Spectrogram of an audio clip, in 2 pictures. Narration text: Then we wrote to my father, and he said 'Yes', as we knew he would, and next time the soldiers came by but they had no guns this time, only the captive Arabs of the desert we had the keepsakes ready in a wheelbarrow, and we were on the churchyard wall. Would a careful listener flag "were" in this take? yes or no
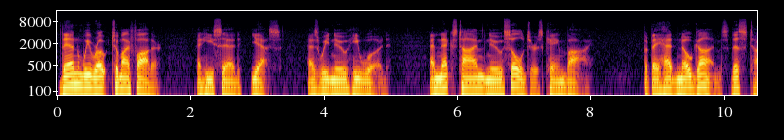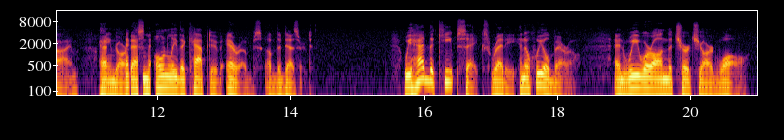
no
